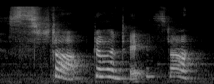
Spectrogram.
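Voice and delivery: high, loud laughing protest. Real, not acted. Healer cracking up at a viewer's comment, laughing loudly. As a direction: laugh through the pleading. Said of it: "I will just never stop laughing".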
